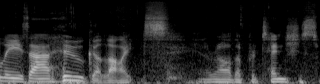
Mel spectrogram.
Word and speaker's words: hygge: things the hygge period h-y-g-g-e i think it's spelt but it's pronounced hygge and we call those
